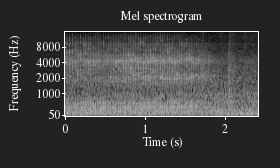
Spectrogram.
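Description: Sheets of a paper sewing pattern rustling and crinkling as they are lifted and turned over a padded fabric surface.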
